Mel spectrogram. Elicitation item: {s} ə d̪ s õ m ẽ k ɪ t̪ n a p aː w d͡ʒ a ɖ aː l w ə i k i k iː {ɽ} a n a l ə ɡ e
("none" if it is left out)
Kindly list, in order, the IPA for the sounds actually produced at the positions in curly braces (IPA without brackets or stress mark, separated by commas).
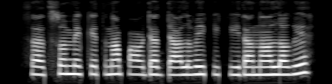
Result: s, ɾ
